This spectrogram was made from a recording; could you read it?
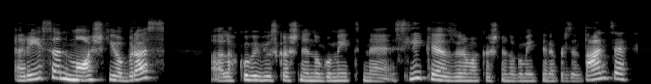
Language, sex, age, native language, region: Slovenian, female, 18-29, Slovenian, Central Slovenia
